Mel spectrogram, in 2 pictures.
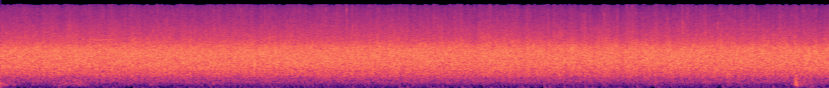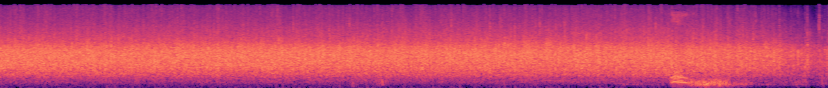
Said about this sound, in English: Yeah, and you know, if you start lists, just another clap to you, the one we forgot to mention.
